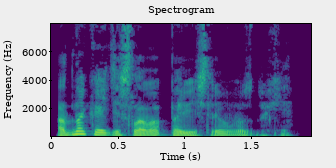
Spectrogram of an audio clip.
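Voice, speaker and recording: A man narrating a novel in an audiobook, measured and expressive. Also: medium pitch, creaky, breathy edge, no room sound, studio quality. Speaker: audiobook reader. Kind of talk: scripted narration.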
